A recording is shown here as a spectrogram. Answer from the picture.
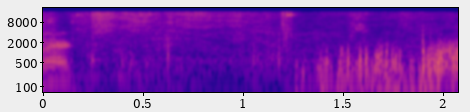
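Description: Wind buffeting the microphone in gusts, building over the second half and loudest near the end.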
